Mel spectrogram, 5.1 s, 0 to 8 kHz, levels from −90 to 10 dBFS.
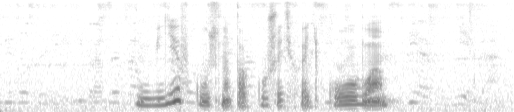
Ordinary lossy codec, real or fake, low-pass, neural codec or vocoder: none; real; none; none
